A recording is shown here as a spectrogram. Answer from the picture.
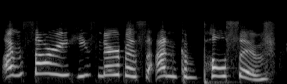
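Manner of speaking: high-pitched excuse to the guards; apologetic character. Acted.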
